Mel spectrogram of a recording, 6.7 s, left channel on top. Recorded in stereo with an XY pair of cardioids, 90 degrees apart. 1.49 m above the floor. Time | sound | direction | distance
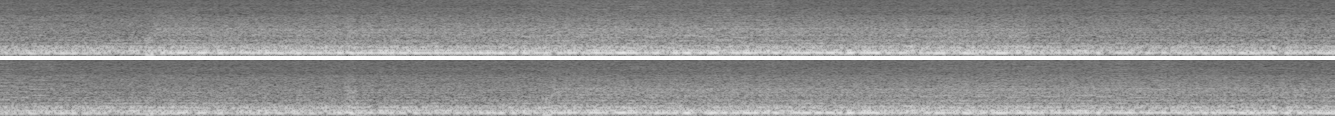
0.0 | a fan | 5° right | 1.1 m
